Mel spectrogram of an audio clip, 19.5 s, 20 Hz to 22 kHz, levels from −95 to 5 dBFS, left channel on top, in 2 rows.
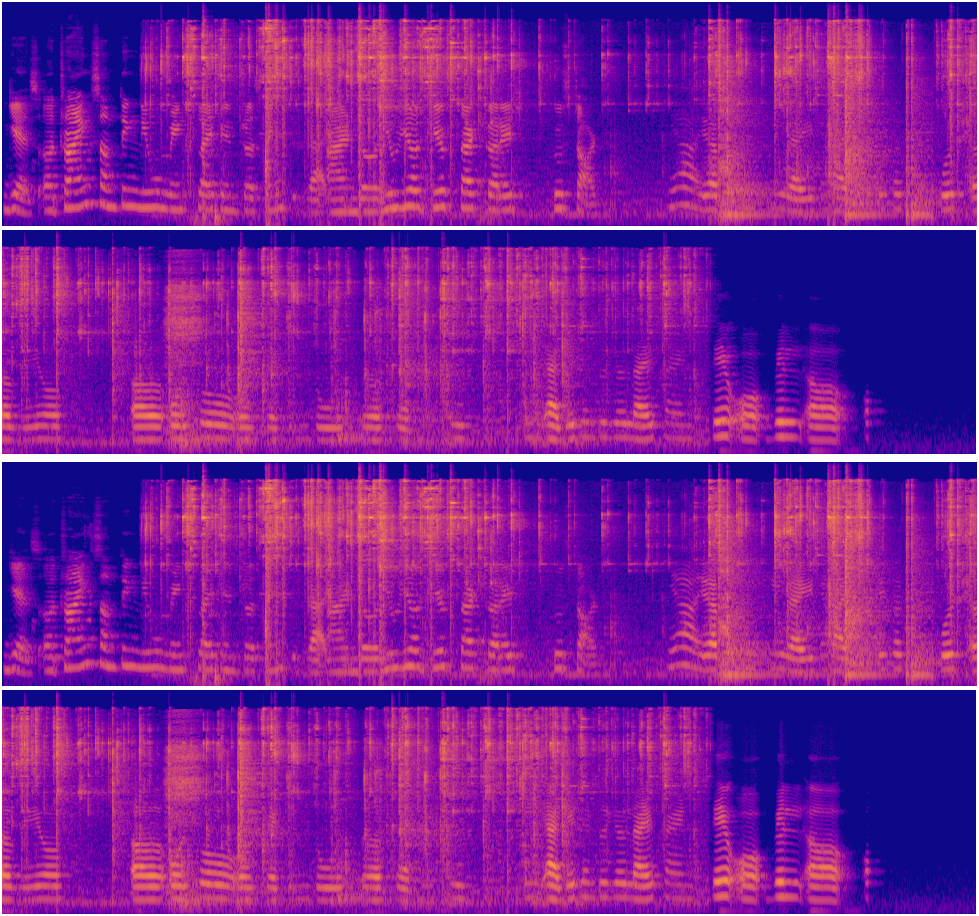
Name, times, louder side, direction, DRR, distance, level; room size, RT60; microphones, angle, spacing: voice 1, 0.0-2.9 3.2-5.2 5.5-6.0, left 3 dB, 70° left, 1.9 m, -37 dB
sound 1, 1.4-5.4 5.7-5.8 6.0-16.8, right 3 dB, 5° right, 1.1 m, -26 dB
voice 2, 6.6-9.0 9.4-10.3 11.0-14.4 15.0-18.4, right 3 dB, 65° right, 1.0 m, -34 dB
17.5 x 6.0 x 4.5 m
head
